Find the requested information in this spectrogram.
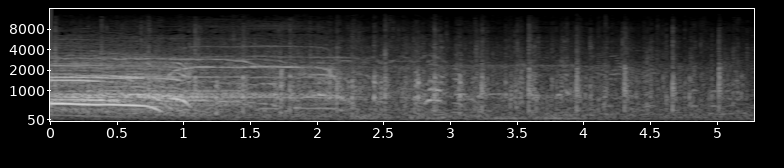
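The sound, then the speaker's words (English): A rally crowd cheers and claps for construction workers, starting with a loud burst of cheering and whistle-like tones that quickly thins into scattered, fading claps. “Let's hear it for the construction workers.”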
